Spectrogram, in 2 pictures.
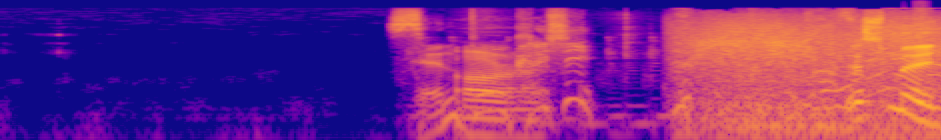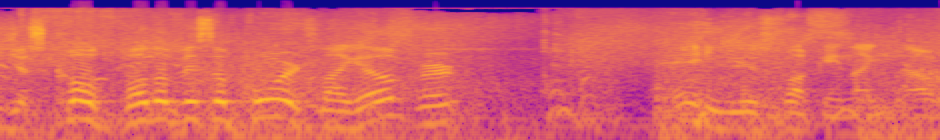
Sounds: Speech

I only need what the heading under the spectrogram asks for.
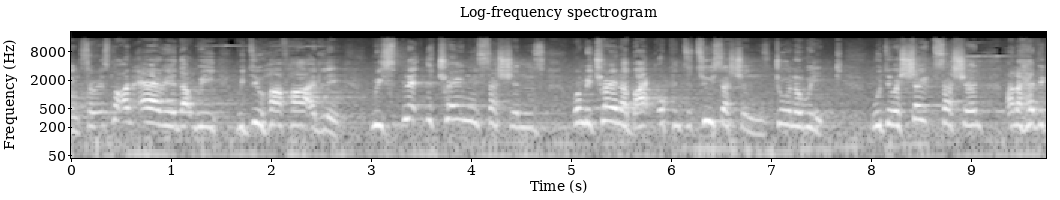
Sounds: Speech

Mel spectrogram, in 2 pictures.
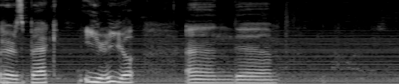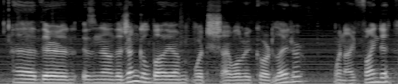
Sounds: Speech

